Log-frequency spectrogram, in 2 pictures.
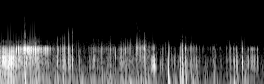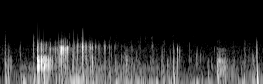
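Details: Hunger bowel sounds (borborygmi) with a sneeze: gurgling, rumbling stomach sounds in irregular bursts with quiet gaps.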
